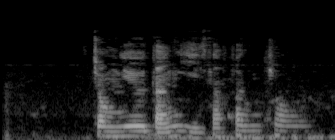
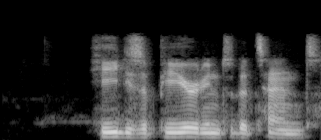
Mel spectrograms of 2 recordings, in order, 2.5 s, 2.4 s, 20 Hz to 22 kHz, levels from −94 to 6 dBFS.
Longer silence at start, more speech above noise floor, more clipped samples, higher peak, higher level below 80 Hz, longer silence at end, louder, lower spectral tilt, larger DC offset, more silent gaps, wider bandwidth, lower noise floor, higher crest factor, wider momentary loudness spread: second, 0.05 s vs 0.7 s; second, 31 dB vs 48 dB; neither; second, -18 dBFS vs -2 dBFS; about the same, -62 dBFS vs -64 dBFS; about the same, 0 s vs 0 s; second, -38 LUFS vs -18 LUFS; first, -5.5 dB/octave vs -4 dB/octave; neither; neither; about the same, 9 kHz vs 8.2 kHz; about the same, -68 dBFS vs -67 dBFS; first, 22 dB vs 16 dB; first, 11 LU vs 7 LU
